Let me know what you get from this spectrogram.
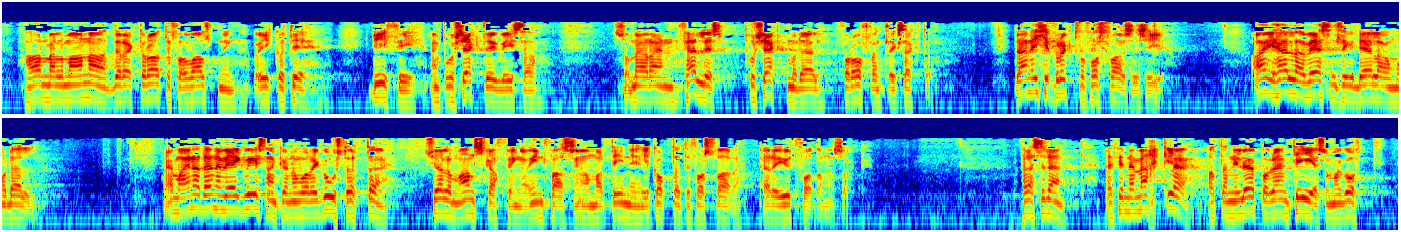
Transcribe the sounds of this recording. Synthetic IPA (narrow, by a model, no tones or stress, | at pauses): hɑɾmɛlːɔmɑnːɑd̪ɪɾɛk̚t̪ʊɾɑːt̪ɪfɔɾʋɑlt̪nɪŋɔ̰ːɪːkot̪ʰeːd̪iːfɪæɪnpʰɾʊʂɛkt̪ʋɛɡʋiːsəɾ | sɔ̰mæɾæɪnfɛlːəspʰɾʊʃɛkt̪mʊd̪ɛlfɔɾɔfənt̪lɪɡsɛkt̪ʰʊ̰ɾ | d̪̥ɛnæɾɪçəbɾʉk̚t̪fɔɾfɔsʋɑːɾəsɪsḭːə̰ | ʔæ̰ɪhɛlːəɾʋeːsənt̪lɪɡəd̪eːləɾɑmʊd̪ɛln̩ | jæ̰ɡmæɪnəɾd̪ɛnːəʋeɡʋiːsəŋkʉnːəʋɑːɾəæɪɡuːst̪œt̪ːəʃøːlʊmɑnskɑfɪŋɔɪnfɑːsɪŋɑʋmɑɾt̪ʰiːnəɪhɛlɪkʰɔpt̪əɾt̪ɪlfɔsʋɑ̰ːɾə̰ʔæ̰ɾæɪʉːt̪fɔ̰ɾd̪ɾɪ̰nə̰sɑ̰ːk | pʰɾɛsɪd̪ɛnt̪jæ̰fɪnːəmæɾkəlɪʔɑ̰t̪̚d̪ɛnɪløːpɑʋd̪ɛnt̪ʰiːəsɔmhɑɾɡɔt̪ː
